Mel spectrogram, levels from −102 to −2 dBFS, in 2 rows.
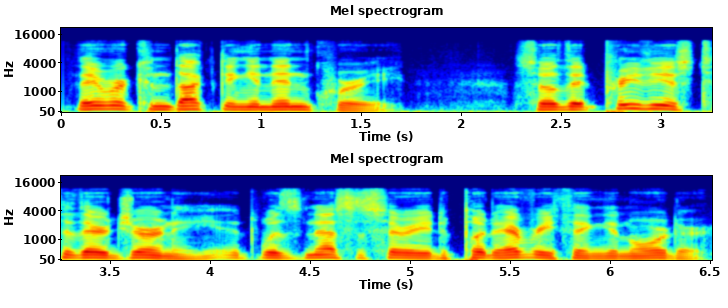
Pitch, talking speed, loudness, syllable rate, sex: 125 Hz, 175 wpm, -17 LUFS, 5.7 syllables/s, male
